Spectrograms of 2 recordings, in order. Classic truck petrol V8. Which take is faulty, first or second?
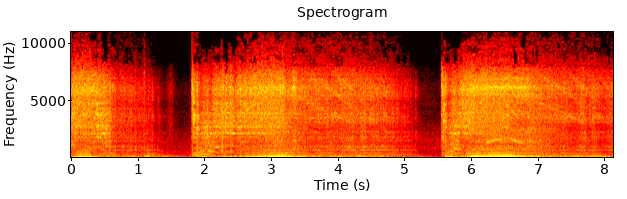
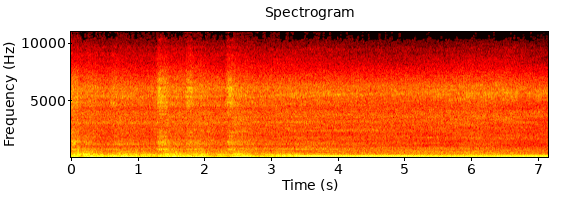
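first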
